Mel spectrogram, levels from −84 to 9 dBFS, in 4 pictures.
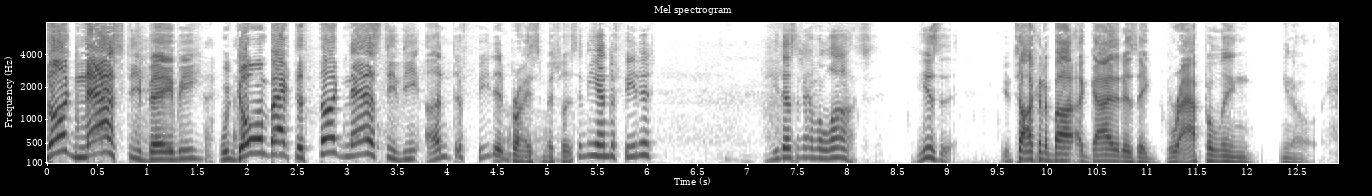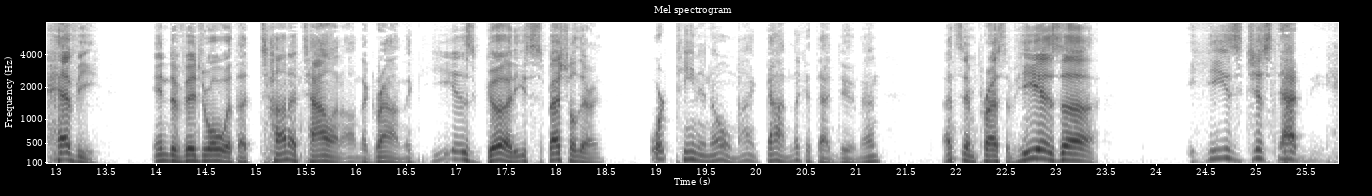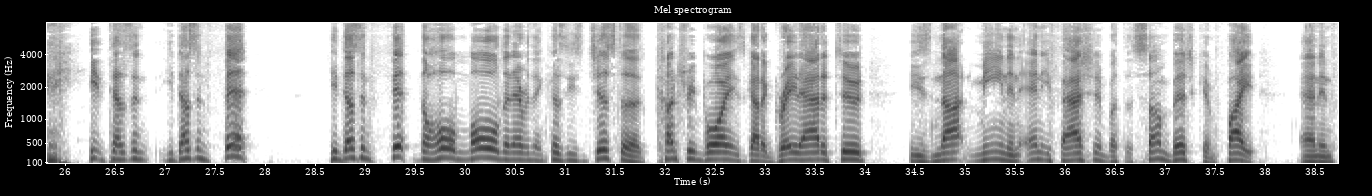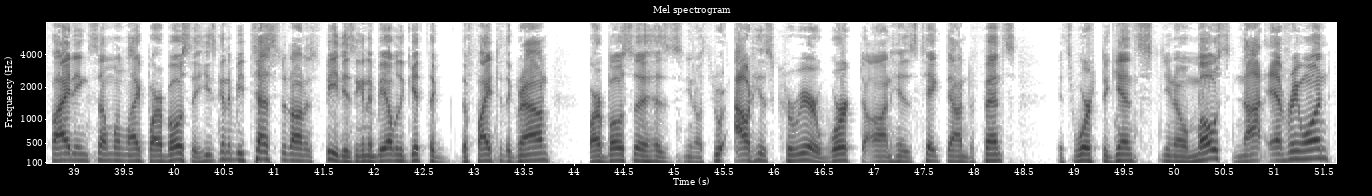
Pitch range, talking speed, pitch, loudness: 115-160 Hz, 180 wpm, 135 Hz, -20 LUFS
